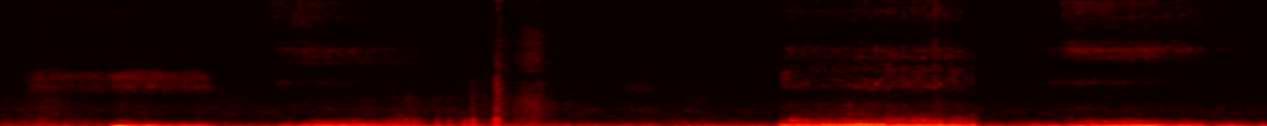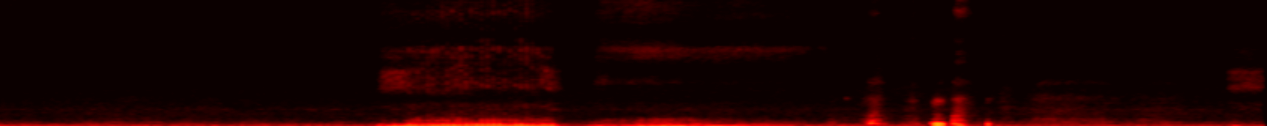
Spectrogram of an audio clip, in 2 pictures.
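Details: English Bulldog snoring: low snorting snores on each breath in, with softer whistly breaths out, in a quiet room; ordinary sleep snoring.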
